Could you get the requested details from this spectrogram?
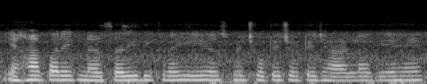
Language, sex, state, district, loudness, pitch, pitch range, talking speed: Hindi, female, Maharashtra, Mumbai Suburban, -17 LUFS, 200 Hz, 190-205 Hz, 180 wpm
